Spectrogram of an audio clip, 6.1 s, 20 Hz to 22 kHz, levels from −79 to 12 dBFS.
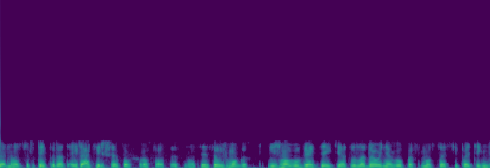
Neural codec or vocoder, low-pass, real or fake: codec, 16 kHz, 4.8 kbps, FACodec; 3.6 kHz; fake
